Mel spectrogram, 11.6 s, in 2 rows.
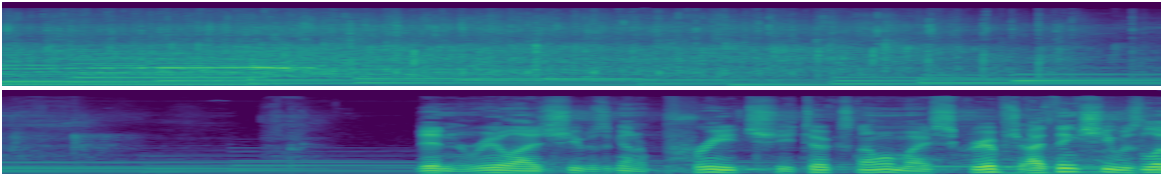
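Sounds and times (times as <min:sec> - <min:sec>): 
audience applause: 0:00.0 - 0:06.4
speech: 0:07.9 - 0:11.5.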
